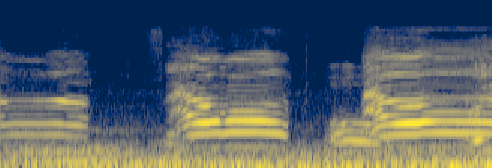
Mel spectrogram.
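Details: Distressed domestic cat meowing on the way to the vet, said by its owner to sound like a spoken name; three drawn-out, harmonically rich wails, the later ones rising then falling, over low engine rumble.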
